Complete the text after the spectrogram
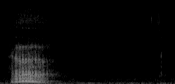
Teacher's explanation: a broken sound of vibrating beats of the tongue on the pallet which is a trilled sound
